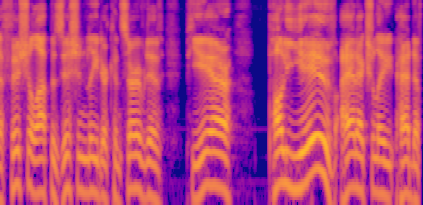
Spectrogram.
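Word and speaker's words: Poilievre: opposition leader conservative Pierre PV I had actually had to find a place that pronounce his name I'm still getting it wrong but apparently they don't pronounce the r at the end uh don't know why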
